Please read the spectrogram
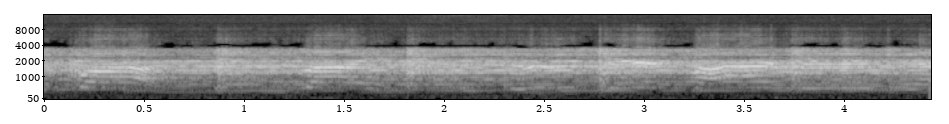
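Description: Sagem myC2-3 mobile phone playing one of its built-in polyphonic ringtones through its loudspeaker: a synthesised melody with sliding notes over sustained chords.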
